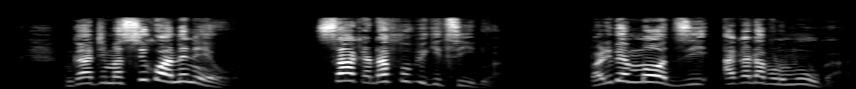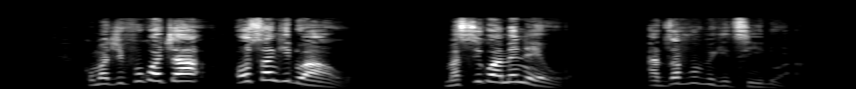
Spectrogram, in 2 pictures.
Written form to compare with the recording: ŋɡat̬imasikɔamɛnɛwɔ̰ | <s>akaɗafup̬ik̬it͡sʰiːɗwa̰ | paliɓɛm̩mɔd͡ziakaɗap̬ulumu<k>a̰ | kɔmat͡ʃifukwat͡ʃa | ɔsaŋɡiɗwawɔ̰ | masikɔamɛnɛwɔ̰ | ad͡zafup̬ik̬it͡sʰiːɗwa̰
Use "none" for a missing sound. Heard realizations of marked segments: s, k

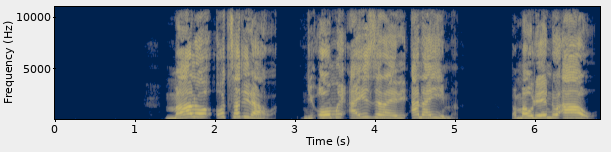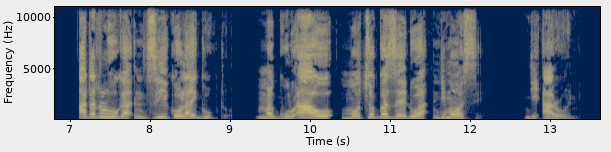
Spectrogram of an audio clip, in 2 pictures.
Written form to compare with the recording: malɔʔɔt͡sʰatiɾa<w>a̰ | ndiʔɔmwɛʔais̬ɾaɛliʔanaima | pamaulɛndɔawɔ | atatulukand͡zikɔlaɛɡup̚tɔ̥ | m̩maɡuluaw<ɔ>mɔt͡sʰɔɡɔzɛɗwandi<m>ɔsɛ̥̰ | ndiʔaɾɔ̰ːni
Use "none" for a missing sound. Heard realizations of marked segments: w, ɔ, m

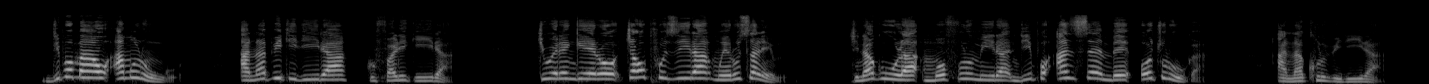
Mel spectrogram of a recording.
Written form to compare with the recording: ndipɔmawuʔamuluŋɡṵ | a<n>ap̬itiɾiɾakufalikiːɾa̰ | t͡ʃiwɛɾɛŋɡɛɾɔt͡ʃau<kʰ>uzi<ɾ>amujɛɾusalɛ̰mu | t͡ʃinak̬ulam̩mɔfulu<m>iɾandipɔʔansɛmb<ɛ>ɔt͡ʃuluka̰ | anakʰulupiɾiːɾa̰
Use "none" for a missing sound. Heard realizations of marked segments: n, pʰ, ɾ, m, ɛ

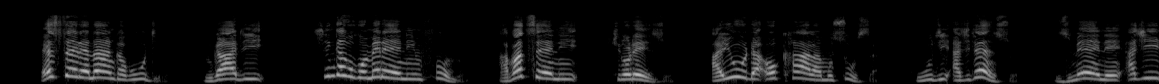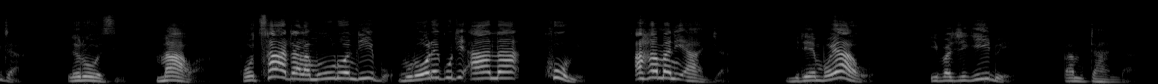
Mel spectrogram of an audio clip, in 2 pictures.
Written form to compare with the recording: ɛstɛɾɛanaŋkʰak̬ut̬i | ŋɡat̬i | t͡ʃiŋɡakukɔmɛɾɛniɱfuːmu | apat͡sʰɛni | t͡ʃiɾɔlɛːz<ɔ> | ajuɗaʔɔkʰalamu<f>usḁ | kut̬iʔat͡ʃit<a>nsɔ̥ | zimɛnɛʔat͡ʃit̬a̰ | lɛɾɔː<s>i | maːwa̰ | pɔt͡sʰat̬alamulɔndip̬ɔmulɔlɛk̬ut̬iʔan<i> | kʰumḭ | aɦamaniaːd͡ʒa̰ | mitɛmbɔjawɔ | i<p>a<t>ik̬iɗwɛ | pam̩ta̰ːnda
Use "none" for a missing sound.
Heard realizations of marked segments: ɔ, s, ɛ, z, a, p, t͡ʃ

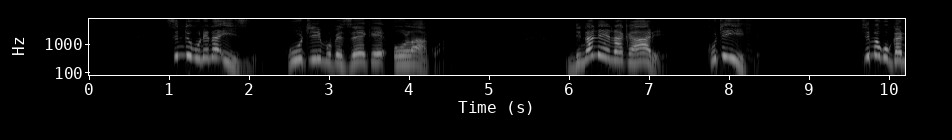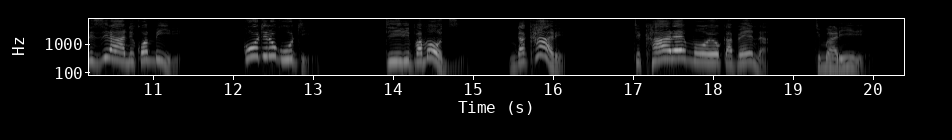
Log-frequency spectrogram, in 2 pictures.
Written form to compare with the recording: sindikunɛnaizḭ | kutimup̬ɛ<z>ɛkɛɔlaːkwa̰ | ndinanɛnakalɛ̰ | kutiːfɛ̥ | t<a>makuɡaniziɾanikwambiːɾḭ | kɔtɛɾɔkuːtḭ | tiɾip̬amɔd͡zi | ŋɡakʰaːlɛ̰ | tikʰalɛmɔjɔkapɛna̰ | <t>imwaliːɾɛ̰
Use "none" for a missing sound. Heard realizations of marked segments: z, i, t

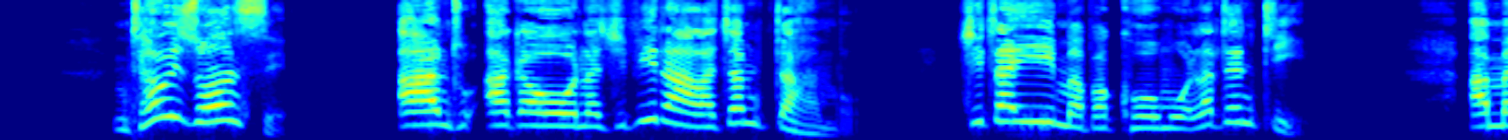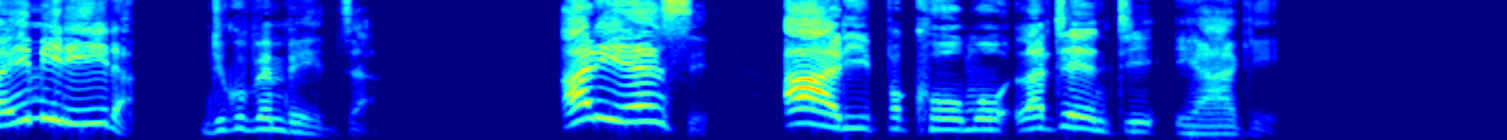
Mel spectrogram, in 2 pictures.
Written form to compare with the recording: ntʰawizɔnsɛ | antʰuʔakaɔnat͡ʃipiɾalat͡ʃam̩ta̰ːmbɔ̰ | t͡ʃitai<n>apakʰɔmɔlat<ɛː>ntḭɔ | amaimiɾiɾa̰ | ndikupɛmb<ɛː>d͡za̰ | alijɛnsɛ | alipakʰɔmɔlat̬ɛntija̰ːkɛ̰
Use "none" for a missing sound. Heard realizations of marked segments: m, ɛ, ɛː

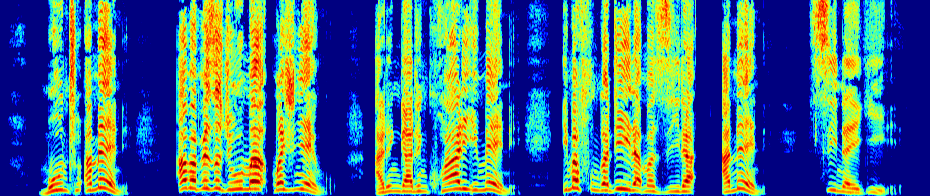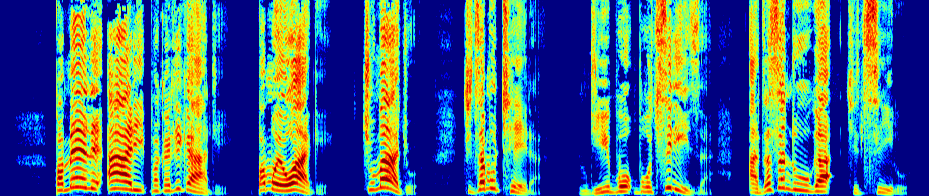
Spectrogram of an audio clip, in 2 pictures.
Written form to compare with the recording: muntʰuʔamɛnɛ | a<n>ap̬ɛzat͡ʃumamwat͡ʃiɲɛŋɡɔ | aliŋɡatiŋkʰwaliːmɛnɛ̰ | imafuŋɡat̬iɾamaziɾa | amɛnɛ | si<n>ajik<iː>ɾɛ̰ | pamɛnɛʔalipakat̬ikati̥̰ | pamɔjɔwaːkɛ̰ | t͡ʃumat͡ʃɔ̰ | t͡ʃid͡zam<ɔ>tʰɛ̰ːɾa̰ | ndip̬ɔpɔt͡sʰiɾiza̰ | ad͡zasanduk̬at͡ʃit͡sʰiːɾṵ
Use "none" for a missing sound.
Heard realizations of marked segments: m, n, iː, u

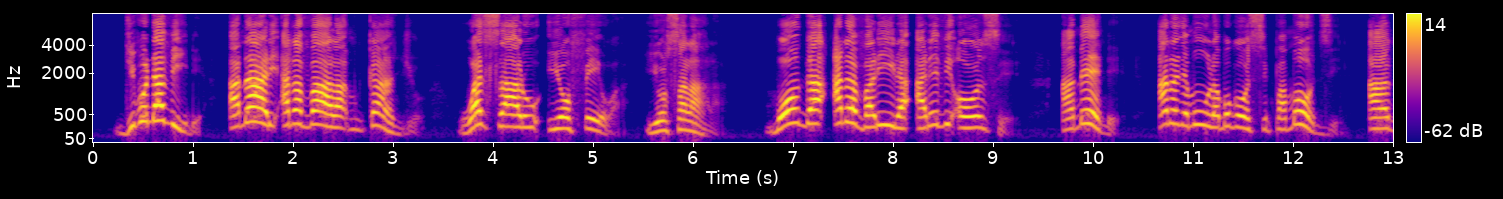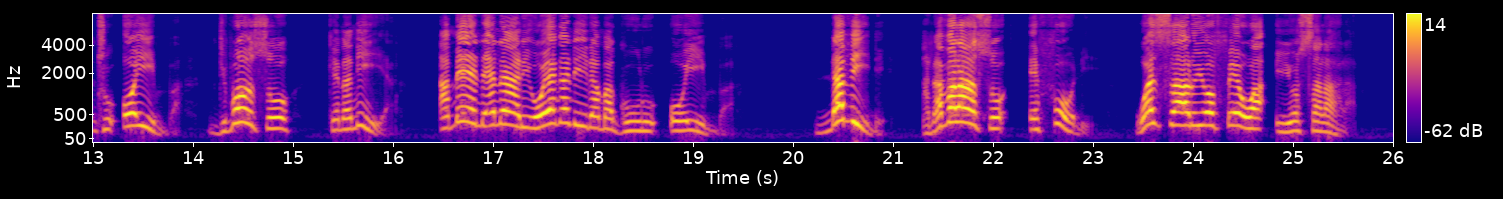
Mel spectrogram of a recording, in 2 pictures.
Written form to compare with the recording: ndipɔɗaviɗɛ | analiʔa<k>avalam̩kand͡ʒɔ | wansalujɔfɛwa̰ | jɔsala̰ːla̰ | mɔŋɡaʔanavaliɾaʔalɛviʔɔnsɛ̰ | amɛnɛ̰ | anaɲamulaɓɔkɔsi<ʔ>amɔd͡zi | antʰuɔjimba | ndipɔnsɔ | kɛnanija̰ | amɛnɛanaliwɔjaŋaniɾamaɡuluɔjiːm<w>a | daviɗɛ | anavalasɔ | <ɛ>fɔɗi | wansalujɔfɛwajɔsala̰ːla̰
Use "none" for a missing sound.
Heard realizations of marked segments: t, p, b, ɛ

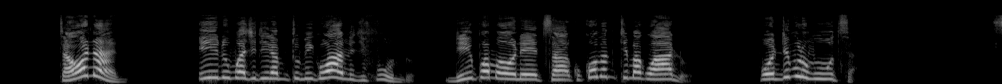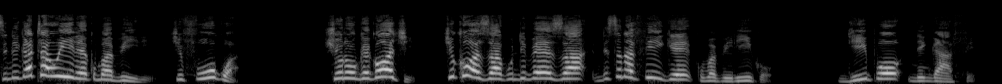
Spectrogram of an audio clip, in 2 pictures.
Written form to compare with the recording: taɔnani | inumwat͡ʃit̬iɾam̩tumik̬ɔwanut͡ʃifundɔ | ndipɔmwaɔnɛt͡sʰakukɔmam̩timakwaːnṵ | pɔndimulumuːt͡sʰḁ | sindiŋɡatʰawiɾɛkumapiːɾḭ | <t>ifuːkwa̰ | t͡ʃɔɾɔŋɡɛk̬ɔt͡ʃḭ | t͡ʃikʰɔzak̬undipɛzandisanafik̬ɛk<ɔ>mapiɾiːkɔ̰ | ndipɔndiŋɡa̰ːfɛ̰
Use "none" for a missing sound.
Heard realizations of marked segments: t͡ʃ, u

